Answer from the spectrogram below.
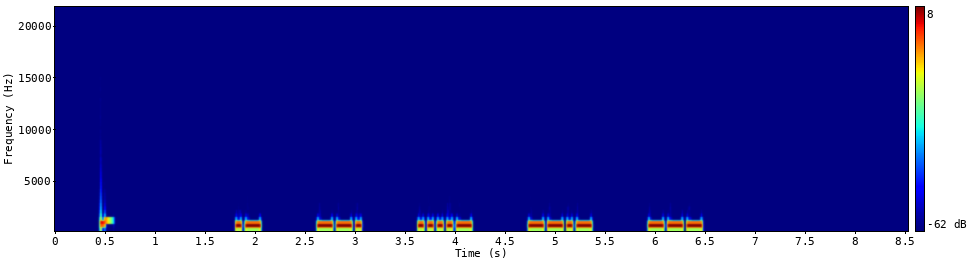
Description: Morse code, heard as a keyed tone, about 25 wpm, spaced as for 12 wpm, 700 Hz. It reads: AG4QO
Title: USA Call Signs - 5 Characters - 4x Character Spacing - 25wpm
